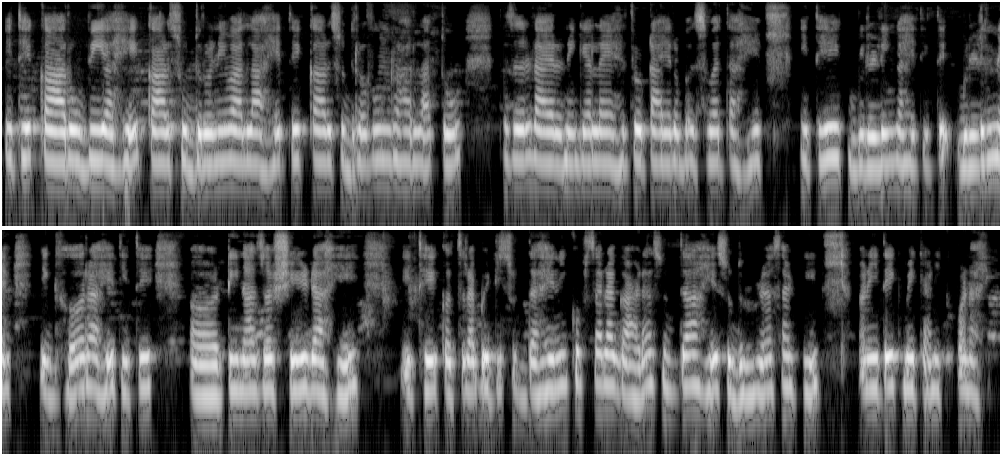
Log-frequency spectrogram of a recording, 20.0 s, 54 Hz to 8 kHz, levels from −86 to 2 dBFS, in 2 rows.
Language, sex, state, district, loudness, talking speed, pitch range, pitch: Marathi, female, Maharashtra, Nagpur, -17 LUFS, 155 wpm, 215-235 Hz, 225 Hz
